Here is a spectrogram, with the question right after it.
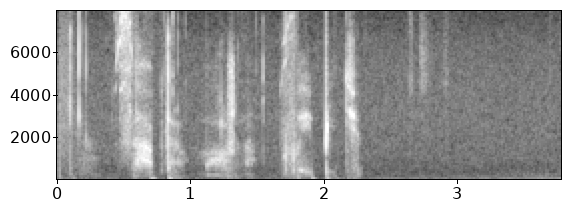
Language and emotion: Russian, neutral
